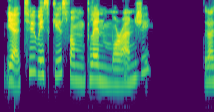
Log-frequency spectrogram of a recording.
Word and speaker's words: Glenmorangie: Is it not Glen Morangy rhymes with orangey? Yeah. Yeah. Yeah. Glen Moran Morangi. Morangy. Morangi. Moranchi. Depends how you say orange.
